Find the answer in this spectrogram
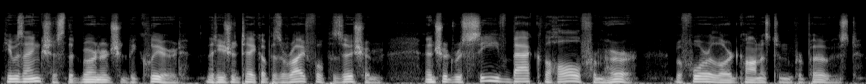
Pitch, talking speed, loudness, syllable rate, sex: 105 Hz, 195 wpm, -18 LUFS, 5.5 syllables/s, male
